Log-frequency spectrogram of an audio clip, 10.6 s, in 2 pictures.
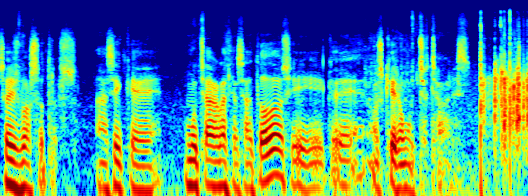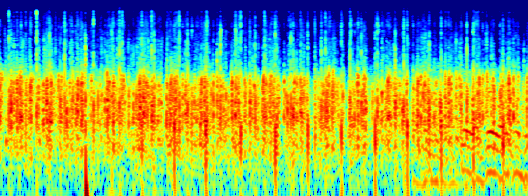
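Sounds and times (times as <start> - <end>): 
speech: 0.0 - 4.9
teammates applauding: 4.8 - 10.5.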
